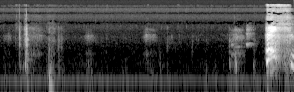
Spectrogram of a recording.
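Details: Congested allergy sneezing while cat sitting, after an hour of sneezing: a quiet, breathy build-up, then one loud, explosive, wet-sounding sneeze.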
